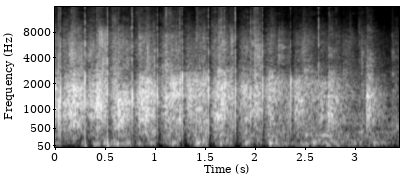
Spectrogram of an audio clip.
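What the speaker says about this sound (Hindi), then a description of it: "एक बार शानदार ताली हो सकती है क्या?" Audience applause at a business seminar, dense steady clapping from a large crowd with a few sharp louder claps, sustained throughout and slowly tapering at the end.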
